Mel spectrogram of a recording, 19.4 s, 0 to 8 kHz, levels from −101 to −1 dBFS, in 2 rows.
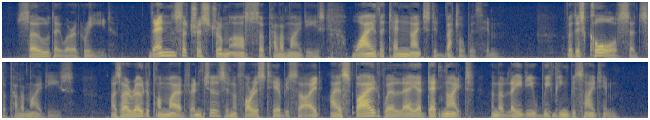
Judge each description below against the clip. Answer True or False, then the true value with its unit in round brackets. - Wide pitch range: False (4.6 semitones)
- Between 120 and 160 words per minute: True (150 wpm)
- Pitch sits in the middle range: False (100 Hz)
